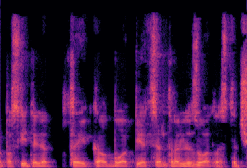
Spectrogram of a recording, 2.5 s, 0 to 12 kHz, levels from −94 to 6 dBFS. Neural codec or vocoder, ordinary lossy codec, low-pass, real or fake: vocoder, 24 kHz, 100 mel bands, Vocos; MP3, 96 kbps; 10.8 kHz; fake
